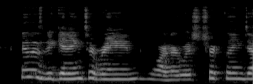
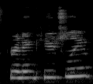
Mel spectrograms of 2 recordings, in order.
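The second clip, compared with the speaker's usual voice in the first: ordinary delivery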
